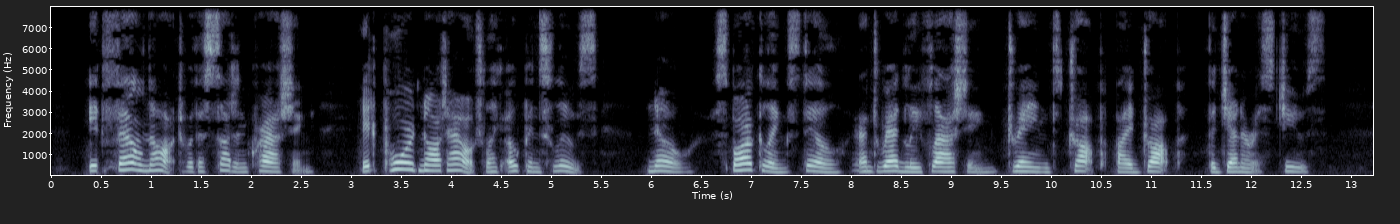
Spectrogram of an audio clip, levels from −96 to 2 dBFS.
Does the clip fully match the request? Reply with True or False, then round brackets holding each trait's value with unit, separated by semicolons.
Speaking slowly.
True (120 wpm)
